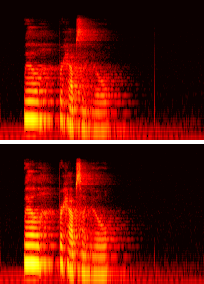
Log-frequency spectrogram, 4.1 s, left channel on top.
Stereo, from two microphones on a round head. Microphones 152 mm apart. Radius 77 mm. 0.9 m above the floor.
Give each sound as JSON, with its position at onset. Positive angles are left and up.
{"t": 0.5, "sound": "a woman speaking", "side_deg": -65, "distance_m": 0.7}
